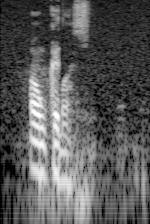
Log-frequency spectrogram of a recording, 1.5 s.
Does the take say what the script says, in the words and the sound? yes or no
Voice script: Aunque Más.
yes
